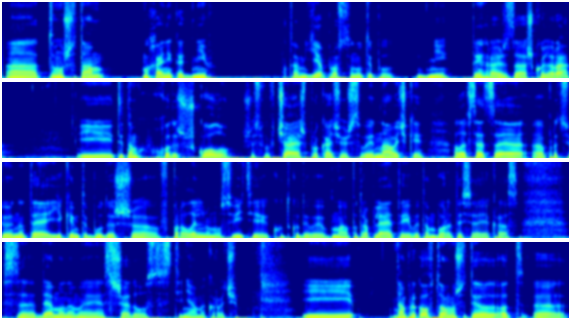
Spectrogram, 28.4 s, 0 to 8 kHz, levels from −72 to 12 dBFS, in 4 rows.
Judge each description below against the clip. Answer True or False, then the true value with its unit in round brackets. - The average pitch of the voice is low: True (120 Hz)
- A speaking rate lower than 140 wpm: True (130 wpm)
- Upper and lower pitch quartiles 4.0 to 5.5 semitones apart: True (4.3 semitones)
